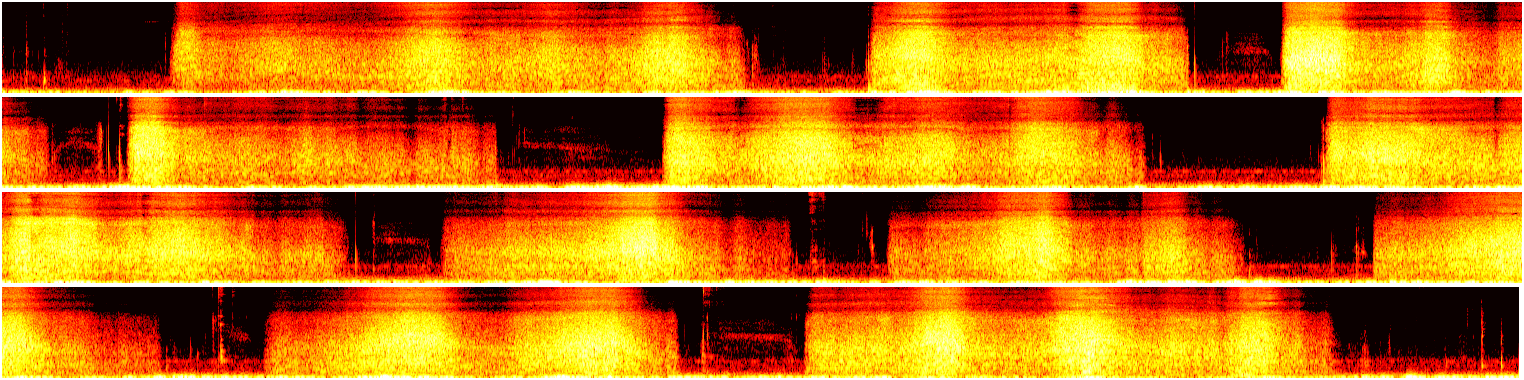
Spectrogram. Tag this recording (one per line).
air
blow
blowing
metallic
trumpet
wind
